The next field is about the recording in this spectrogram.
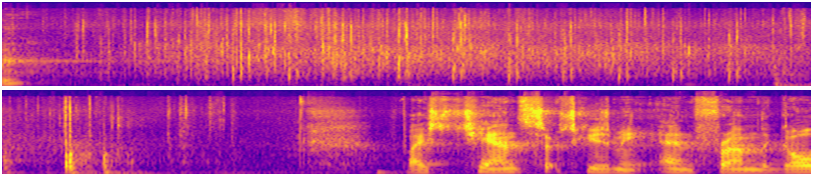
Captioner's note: applause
